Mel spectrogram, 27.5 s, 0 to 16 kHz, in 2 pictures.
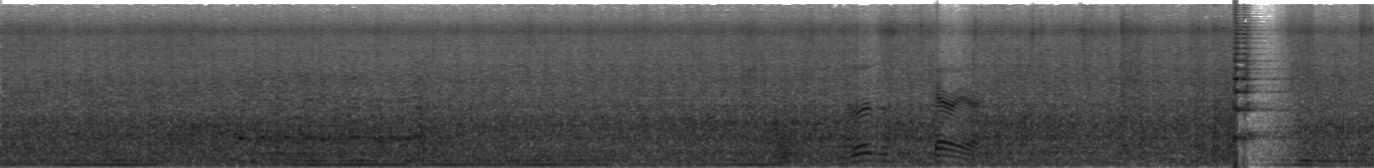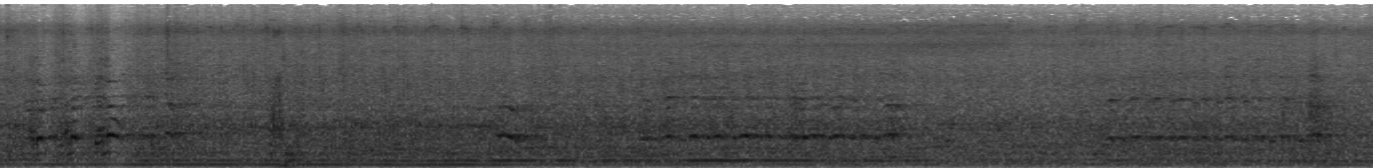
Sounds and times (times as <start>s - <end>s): Truck: 0.0s - 27.4s.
